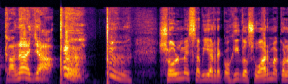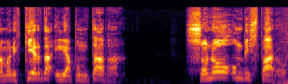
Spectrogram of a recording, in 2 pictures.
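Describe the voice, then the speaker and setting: A man's voice: fairly high pitch, no room sound. Man narrating a crime novel dramatically. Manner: expressive, dramatic reading. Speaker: audiobook narrator.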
